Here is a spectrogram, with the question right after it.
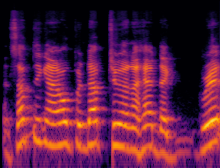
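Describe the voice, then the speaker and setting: The recording is very clean, with a silent background. A man speaks at a high pitch. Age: 60s. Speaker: podcast host, self-help coach. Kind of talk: motivational monologue. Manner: halting, self-correcting.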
